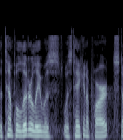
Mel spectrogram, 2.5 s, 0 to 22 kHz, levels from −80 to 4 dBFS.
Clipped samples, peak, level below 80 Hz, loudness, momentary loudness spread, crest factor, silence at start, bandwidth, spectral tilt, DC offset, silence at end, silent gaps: under 0.1%; -6 dBFS; -56 dBFS; -22 LUFS; 10 LU; 16 dB; 0 s; 9.6 kHz; -6.5 dB/octave; under 0.1%; 0 s; none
